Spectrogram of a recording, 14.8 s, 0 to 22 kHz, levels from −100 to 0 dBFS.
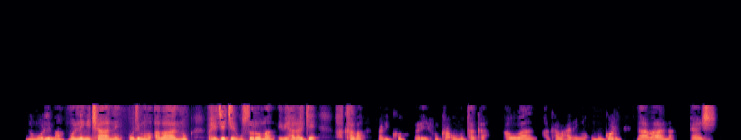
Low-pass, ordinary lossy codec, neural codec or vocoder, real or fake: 5.4 kHz; MP3, 24 kbps; codec, 16 kHz in and 24 kHz out, 0.9 kbps, LongCat-Audio-Codec, fine tuned four codebook decoder; fake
